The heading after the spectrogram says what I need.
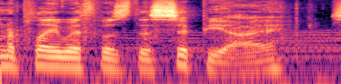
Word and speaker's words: Scipii: Yeah, it's Scipii. I think Roman pronunciation is supposed to be C is said with a hard k sound, whereas the in Greek when you're trying to say Greek words, it's usually with a soft C.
